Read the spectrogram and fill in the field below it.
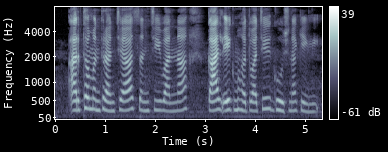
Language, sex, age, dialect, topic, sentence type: Marathi, female, 18-24, Standard Marathi, banking, statement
